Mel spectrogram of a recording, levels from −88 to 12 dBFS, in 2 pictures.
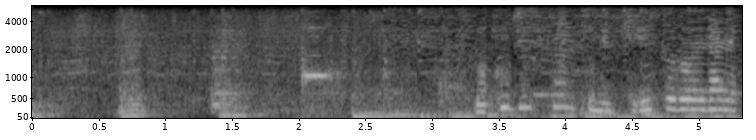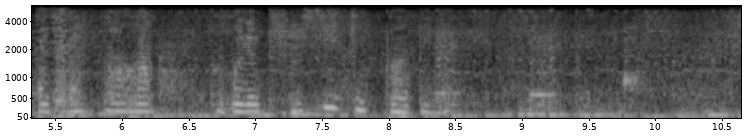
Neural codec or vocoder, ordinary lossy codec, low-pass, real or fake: codec, 44.1 kHz, 1.7 kbps, Pupu-Codec; Opus, 16 kbps; 5.4 kHz; fake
